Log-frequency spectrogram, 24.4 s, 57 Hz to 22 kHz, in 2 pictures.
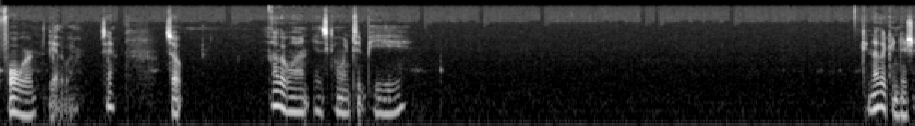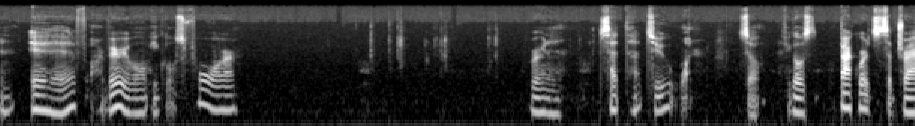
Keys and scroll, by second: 14.6 4, 17.4 ctrl+c, 18.0 ctrl+v, 18.7 space, 20.2 1.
